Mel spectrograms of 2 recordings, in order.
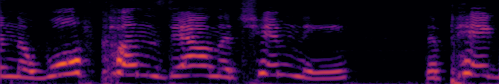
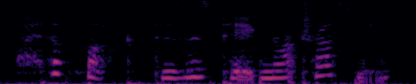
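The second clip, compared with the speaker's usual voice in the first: much softer wolf complaint; hurt grumbling; 2 semitones lower, 12 dB quieter than usual. Acted. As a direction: grumble quietly to yourself, as if slighted.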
